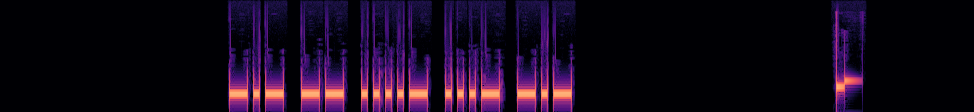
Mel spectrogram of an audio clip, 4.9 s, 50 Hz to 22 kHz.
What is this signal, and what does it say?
Morse code, heard as a keyed tone, about 40 wpm, 700 Hz. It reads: KM4VK
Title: USA Call Signs 40wpm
